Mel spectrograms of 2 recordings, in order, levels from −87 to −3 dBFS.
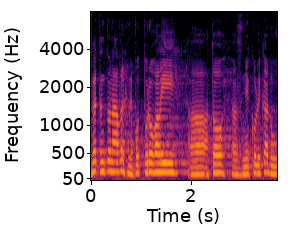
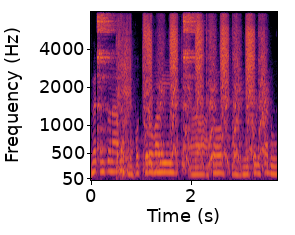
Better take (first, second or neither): first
